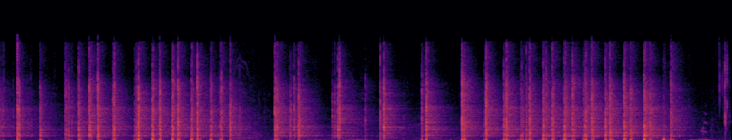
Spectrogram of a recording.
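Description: A medium, hollow, apparently empty textured orange-red translucent plastic water bottle with a red cap is held upright in both hands and tapped and scratched with fingertips and nails on its patterned surface. Dozens of fast, irregular, sharp taps land in quick bursts, each a bright hollow click with a short low thump and little ring, with scratchy rasps filling the gaps between them.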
